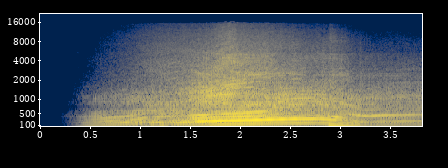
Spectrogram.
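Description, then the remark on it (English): A car engine turns over and catches, then revs up with a rising, throaty roar before settling back down; the sound is loud, with no one talking. “Let's go, and I will start the car.”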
